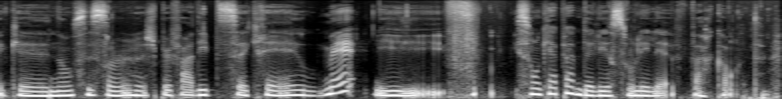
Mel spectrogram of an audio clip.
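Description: A woman's fairly low-pitched voice with ordinary pitch variation at a moderate pace, dry and close with no echo, over noticeable background noise. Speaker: country singer. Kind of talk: interview.

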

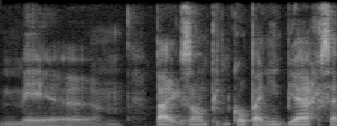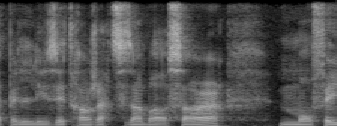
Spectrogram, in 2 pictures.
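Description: A man with a very deep, low pitch and monotone, flat intonation in a Quebec accent, on a very clean recording with a silent background. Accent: Québécois French. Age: 20s. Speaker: illustrator, podcast host. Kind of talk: casual solo podcast monologue. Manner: hesitant, many filler sounds.

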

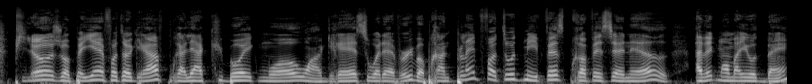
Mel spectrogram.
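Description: On a very clean recording with a silent background, a man with a high pitch speaks at a fairly quick pace with ordinary pitch variation. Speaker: comedian. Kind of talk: casual chat.

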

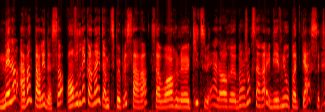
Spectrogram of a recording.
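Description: This speaker, with a Quebec accent, moves at a moderate pace with hardly any pauses and very wide pitch swings. The sound is dry and close, with no echo. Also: woman, high pitch for a woman. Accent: Québécois French. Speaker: kinesiologist and podcast host. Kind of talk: casual interview.

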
